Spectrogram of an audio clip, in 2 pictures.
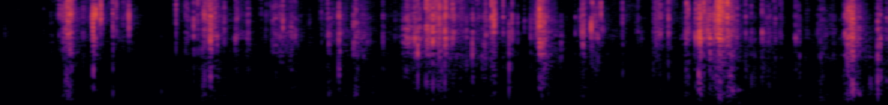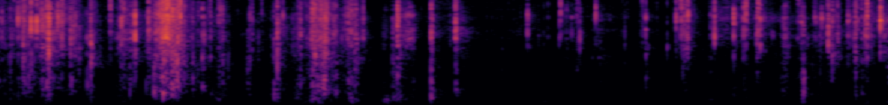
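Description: Metallic foil trading-card pack being torn open and crinkled by hand: a run of crackling tears and crinkles, busiest in the middle.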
